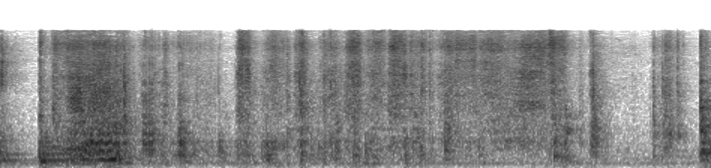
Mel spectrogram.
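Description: Styrofoam packing pieces rubbing and scraping against the cardboard walls of a TV box as they are pulled out, a quick run of uneven scrapes.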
